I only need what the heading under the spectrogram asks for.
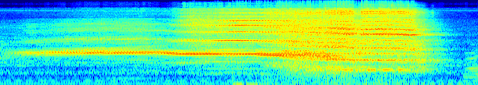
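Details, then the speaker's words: Wood lathe chatter tool held against spinning wood while making spinning tops: shrill buzzing screech about two seconds as the tool deliberately vibrates, indenting fibres into a pattern; faster speed gives tighter pattern, slower more open. "so all the sound and nobody likes to hear when they're turning is the sound that you want to hear when you use your chat I the faster you go the tighter the pattern the slower you go the more open"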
